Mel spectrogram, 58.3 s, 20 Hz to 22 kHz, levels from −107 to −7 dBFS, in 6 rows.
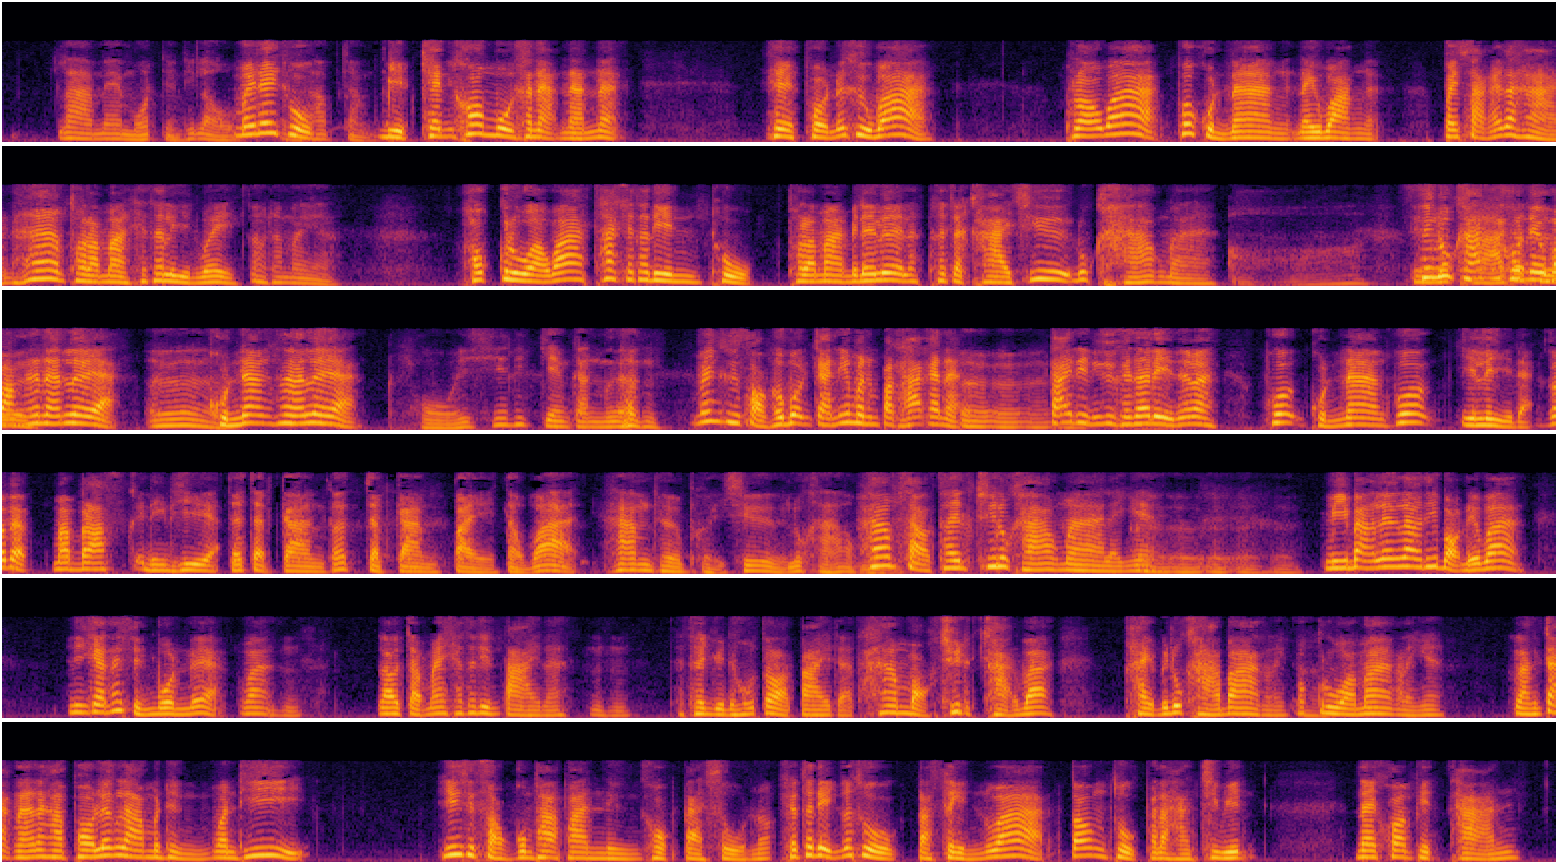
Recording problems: high frequencies cut off; noticeable; nothing above 7 kHz
garbled, watery; slightly

